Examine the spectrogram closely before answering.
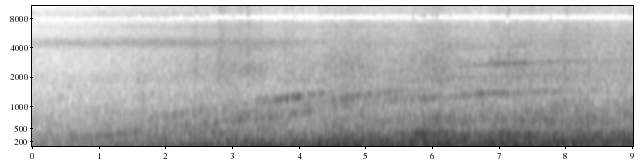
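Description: A tram glides along a platform with a rising electric whine.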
